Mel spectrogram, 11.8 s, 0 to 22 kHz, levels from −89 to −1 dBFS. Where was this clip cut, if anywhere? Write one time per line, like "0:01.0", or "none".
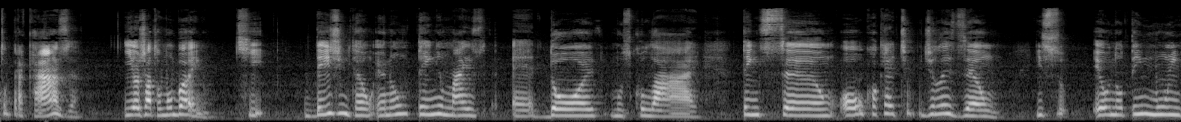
0:02.3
